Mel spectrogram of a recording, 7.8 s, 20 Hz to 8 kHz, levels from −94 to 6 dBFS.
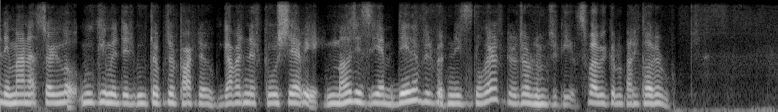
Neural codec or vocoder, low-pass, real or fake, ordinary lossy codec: codec, 16 kHz in and 24 kHz out, 0.4 kbps, LongCat-Audio-Codec, four codebook decoder; 7.2 kHz; fake; Opus, 16 kbps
